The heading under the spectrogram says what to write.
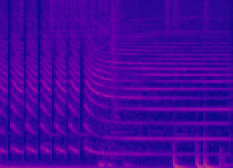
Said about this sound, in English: Air horn time.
